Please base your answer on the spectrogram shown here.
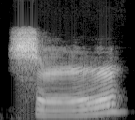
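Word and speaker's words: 十: 10 becomes shí and is pronounced with a mid-rising tone, like shí.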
